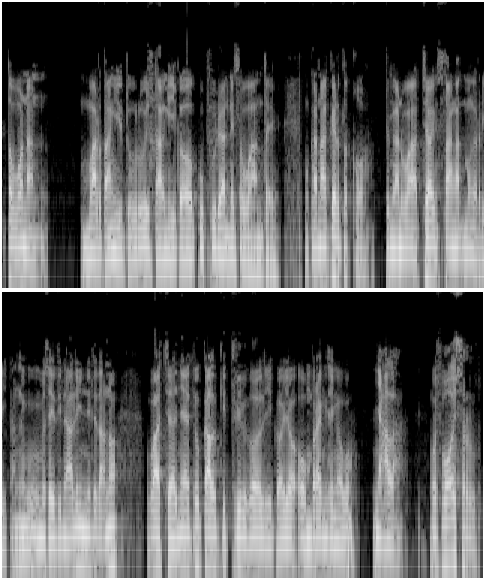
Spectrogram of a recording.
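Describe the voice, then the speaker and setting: A man's voice: on the low side, brisk, darkish tone, no room sound. A man in his fifties with a Javanese accent, an Islamic cleric giving a religious lecture with stories, mixing languages, quizzing the audience and often chuckling. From Indonesia. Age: 50s.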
